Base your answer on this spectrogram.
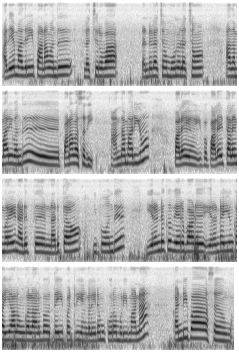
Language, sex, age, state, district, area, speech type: Tamil, female, 30-45, Tamil Nadu, Dharmapuri, rural, spontaneous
